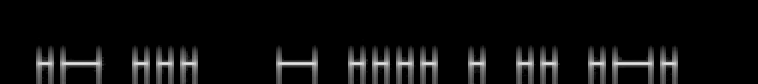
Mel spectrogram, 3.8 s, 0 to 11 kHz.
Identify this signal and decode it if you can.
Morse code, heard as a keyed tone, about 20 wpm, 700 Hz. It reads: AS THEIR
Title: Sentences from Top 1500 Words 20wpm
